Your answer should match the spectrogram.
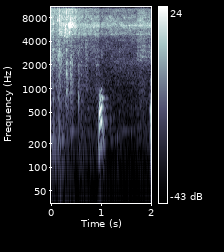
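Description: Small brass model steam engine running on about five pounds of compressed air: a steady hiss of air exhausting from its cylinder, with a faint rapid ticking of the running mechanism.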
